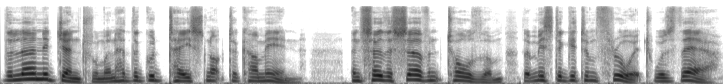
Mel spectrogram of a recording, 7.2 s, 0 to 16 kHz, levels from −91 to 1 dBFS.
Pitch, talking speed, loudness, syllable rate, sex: 155 Hz, 185 wpm, -19 LUFS, 4.7 syllables/s, male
